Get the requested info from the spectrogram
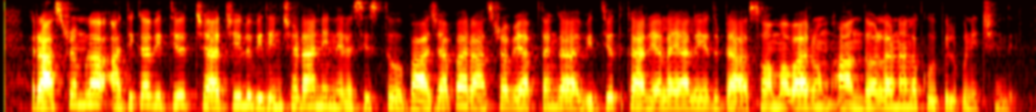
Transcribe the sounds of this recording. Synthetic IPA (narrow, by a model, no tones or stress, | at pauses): ɾaːʂʈɾɐmlo̞ːʔɐd̪ʱikɐʋid̪jut̪̚t͡ʃaːɾd͡ʒiːluʋid̪ʱiɲt͡ʃɐɽaːnːiniɾɐsist̪uːbʱaːd͡ʒaːpɐɾaːʂʈɾɐʋjaːp̚t̪ɐŋɡaːʋid̪jut̪kaːɾjaːlɐjaːlɐjed̪uʈɐsɔːmɐʋaːɾɐmaːnd̪ɔːɭɐɐɳɐlɐkupilupunit͡ʃːind̪i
